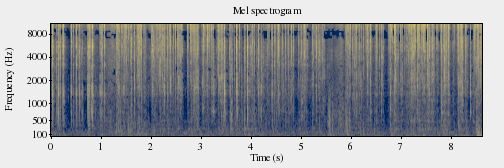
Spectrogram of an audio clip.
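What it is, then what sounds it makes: Plastic water bottle lid. Long acrylic nails tap and scratch the hard plastic flip-top lid of a large pink water bottle with a fabric sleeve and carry strap. Fast, dense clicks and bright scratching run continuously with no gaps, each tap sharp and dry with almost no ring, over a low rumbling background.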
